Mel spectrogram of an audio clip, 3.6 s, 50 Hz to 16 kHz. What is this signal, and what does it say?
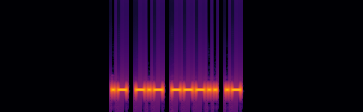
Morse code, heard as a keyed tone, about 37 wpm, 700 Hz. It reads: AK8A
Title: USA Call Signs - 4 Characters - Repeated 3x - 40wpm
